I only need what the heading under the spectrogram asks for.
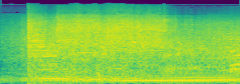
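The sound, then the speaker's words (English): A new American Motors car making a U-turn on a street. Its engine starts with an abrupt, loud roar and holds as a steady, throaty rumble to the end. “Out on the street, he executes a U-turn.”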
